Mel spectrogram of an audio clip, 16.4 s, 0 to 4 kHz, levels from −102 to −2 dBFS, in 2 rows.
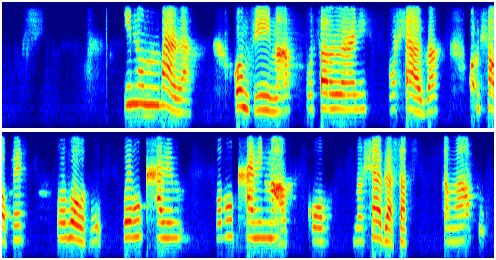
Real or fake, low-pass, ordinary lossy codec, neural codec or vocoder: fake; 3.6 kHz; none; codec, 16 kHz, 0.5 kbps, X-Codec, HuBERT features, trained on general audio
